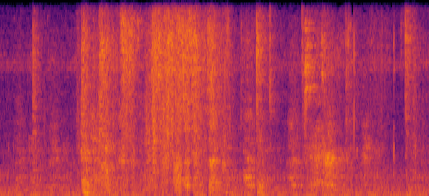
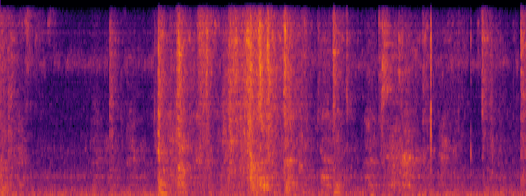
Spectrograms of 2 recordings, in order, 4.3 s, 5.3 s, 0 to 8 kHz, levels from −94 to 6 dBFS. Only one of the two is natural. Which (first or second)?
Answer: first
